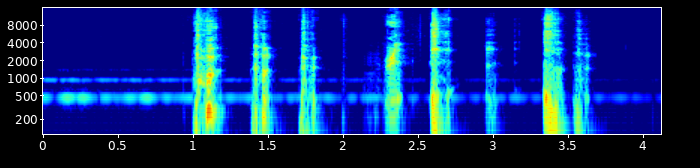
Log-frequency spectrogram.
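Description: Harsh, violent coughing in a rapid, uneven string of about eight loud bursts, some doubled, with a faint steady hum underneath and no talking, as a man sits up from the ground.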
